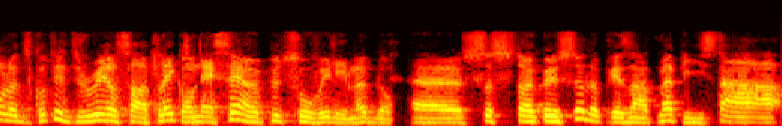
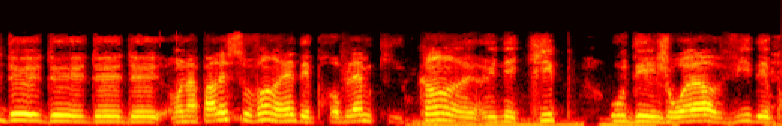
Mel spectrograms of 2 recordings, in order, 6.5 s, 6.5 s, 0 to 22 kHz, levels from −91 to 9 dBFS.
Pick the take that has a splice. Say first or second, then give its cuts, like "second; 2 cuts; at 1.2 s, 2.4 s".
first; 1 cut; at 3.2 s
